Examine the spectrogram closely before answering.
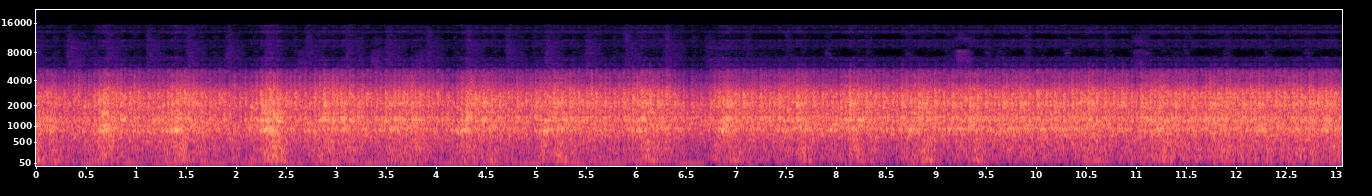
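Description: A vehicle's body rattles and shakes over a rough road.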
